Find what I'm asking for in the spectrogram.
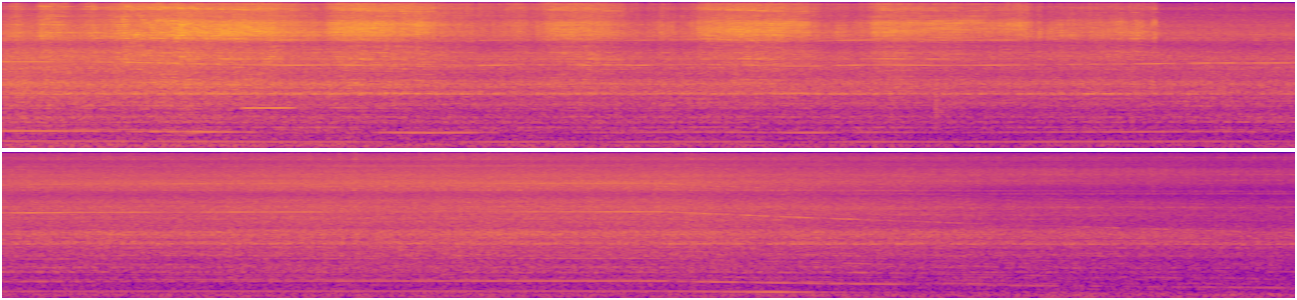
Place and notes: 台北市立美術館, Taiwan - Environmental sounds
Birdsong, Traffic Sound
